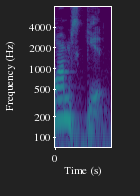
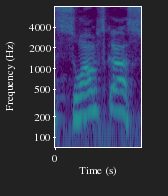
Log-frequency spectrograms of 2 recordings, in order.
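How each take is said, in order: First: The final syllable sounds like 'skit'. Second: The final syllable sounds like 'scot'. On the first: "Is it Swampscott or Swampskit?" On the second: "Is it Swampscott or Swampskit?"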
